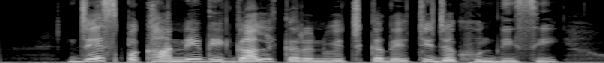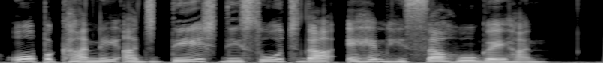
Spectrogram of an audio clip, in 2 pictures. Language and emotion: Punjabi, neutral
